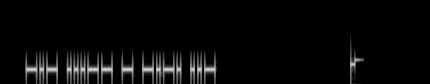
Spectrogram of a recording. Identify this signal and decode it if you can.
Morse code, heard as a keyed tone, about 34 wpm, 700 Hz. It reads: K3TCU
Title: NA SOTA Chaser Callsigns 35wpm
